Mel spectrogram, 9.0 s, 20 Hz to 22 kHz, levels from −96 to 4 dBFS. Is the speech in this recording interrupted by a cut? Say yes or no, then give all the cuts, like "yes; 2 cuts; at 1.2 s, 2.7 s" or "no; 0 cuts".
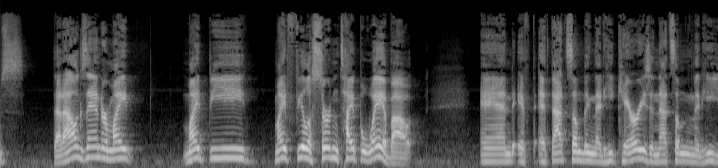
no; 0 cuts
